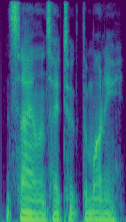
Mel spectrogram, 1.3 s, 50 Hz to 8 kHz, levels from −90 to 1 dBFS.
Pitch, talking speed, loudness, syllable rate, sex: 85 Hz, 285 wpm, -22 LUFS, 7.3 syllables/s, male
